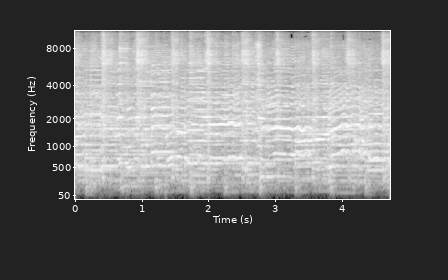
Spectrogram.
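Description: Live acoustic folk band playing: fiddle over strummed guitars and banjo keeping a steady beat, with voices singing along.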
